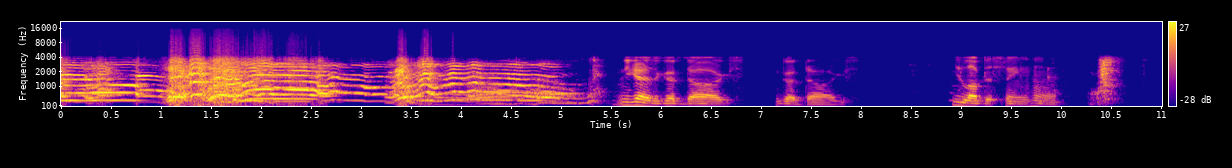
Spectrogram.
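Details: Several Siberian huskies singing together: long, wavering, overlapping howls rising and falling for the first seven seconds, then shorter yodelling howl bursts broken by brief pauses, recorded close by on a phone.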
